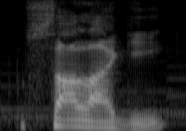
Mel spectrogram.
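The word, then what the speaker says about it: Tsalagi: So, the Cherokee Salagi, uh, as I've learned, as I've been told is a more correct pronunciation.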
